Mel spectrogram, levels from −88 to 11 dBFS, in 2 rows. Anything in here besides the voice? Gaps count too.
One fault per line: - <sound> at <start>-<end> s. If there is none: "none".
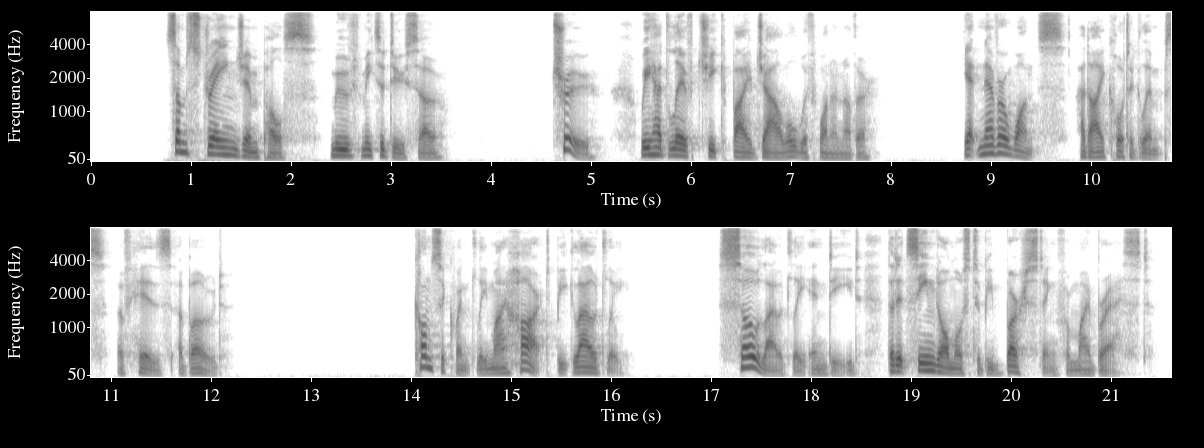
none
